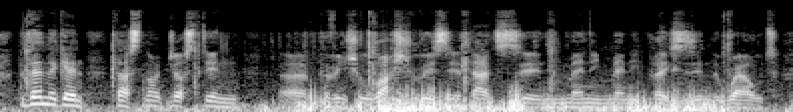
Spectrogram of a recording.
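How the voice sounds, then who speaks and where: Someone speaks with a British accent at a moderate pace. There is audible room echo and noticeable background noise. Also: man. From Britain. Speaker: vlogger. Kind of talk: casual vlog talk. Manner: hesitant, many fillers.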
